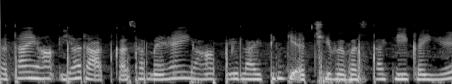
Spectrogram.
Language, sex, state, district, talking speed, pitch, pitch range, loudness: Hindi, female, Uttar Pradesh, Lucknow, 185 wpm, 245 Hz, 235-275 Hz, -17 LUFS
